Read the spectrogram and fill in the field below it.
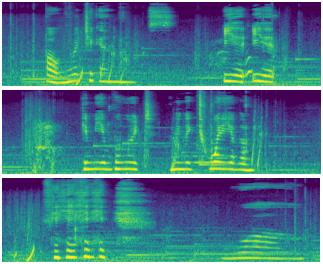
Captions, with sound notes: Oh, more chickens Eat it! Eat it! Gimme a plort! I need like twenty of them! (giggling) Whoa...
